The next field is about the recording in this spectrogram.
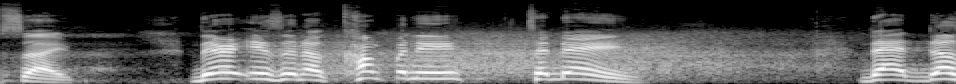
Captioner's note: audience laughs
